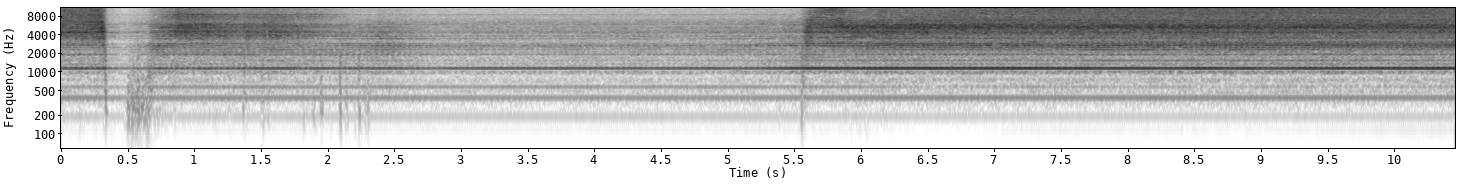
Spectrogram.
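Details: Pool pump motor running: loud, steady, high-pitched drill-like screech over the motor hum, unchanging; worn motor bearing whine.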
